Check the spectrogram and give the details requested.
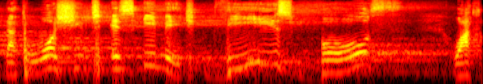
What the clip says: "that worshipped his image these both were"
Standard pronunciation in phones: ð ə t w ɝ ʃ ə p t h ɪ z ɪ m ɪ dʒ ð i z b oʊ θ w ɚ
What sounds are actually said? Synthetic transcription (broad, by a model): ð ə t w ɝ ʃ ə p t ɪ s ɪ m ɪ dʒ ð i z b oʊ s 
